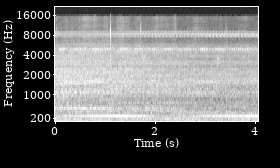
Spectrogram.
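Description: A steady low engine hum. Its lowest drone drops away about two seconds in while a slightly higher drone carries on.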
